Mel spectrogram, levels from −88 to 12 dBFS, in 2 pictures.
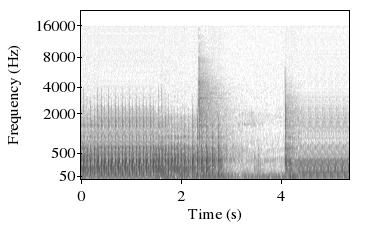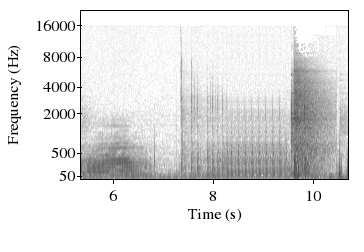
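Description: At 0.49, 4.53 and 8.43 s you get repeated frames: a 139 ms block gets played seven extra times, stretching each spot by about a second. It's a quick, mechanical stutter.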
